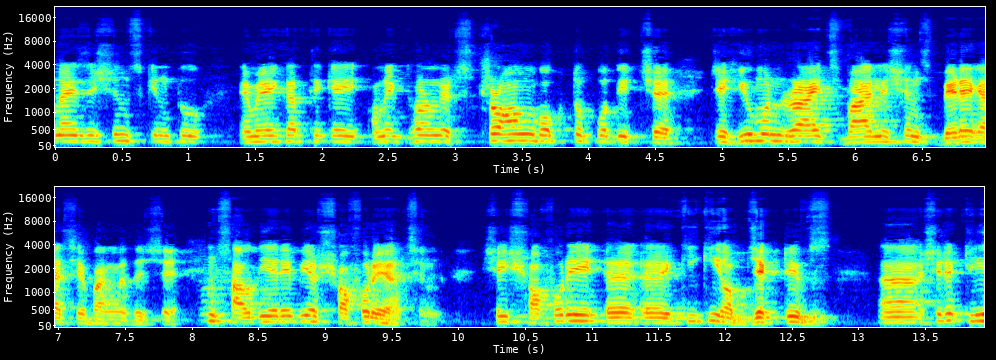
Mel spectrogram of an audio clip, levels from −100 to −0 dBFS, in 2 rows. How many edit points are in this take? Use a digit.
1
